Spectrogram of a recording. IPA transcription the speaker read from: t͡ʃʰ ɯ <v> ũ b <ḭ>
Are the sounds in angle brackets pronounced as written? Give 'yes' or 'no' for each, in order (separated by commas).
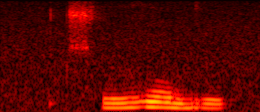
yes, no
